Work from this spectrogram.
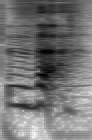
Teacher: Airflow with your tongue out. Feel some air coming out. If you're not feeling air, it may sound like a D. You can create that airflow with your tongue in or out of your mouth, but it's really about getting the airflow. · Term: TH pronunciation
